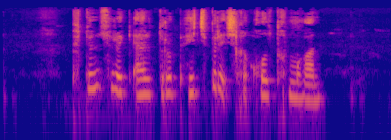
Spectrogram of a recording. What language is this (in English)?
Uyghur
